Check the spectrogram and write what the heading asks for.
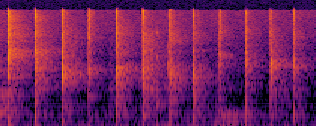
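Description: A faint, quick run of sharp clicks, about eight a second.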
